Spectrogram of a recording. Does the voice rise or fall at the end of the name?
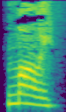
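fall. It is said as a firm statement, falling. The speaker gives the answer with certainty. The speaker calls it right. "I stated with more conviction"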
